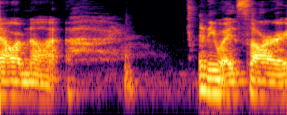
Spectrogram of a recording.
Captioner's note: sighs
